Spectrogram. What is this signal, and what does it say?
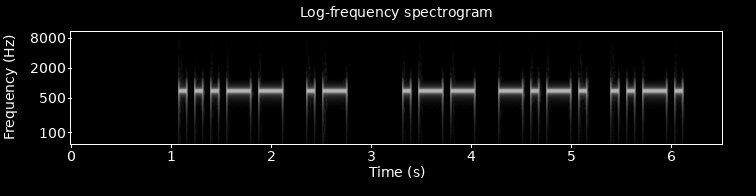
Morse code, heard as a keyed tone, about 15 wpm, 700 Hz. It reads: 3A WCF
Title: Field Day Exchanges Encore - 15wpm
